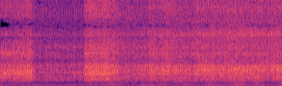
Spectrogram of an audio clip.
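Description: Twin electric flywheel motors in a Nerf blaster's flywheel cage switch on abruptly and run with a steady whir, dipping briefly about half a second in before running on.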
